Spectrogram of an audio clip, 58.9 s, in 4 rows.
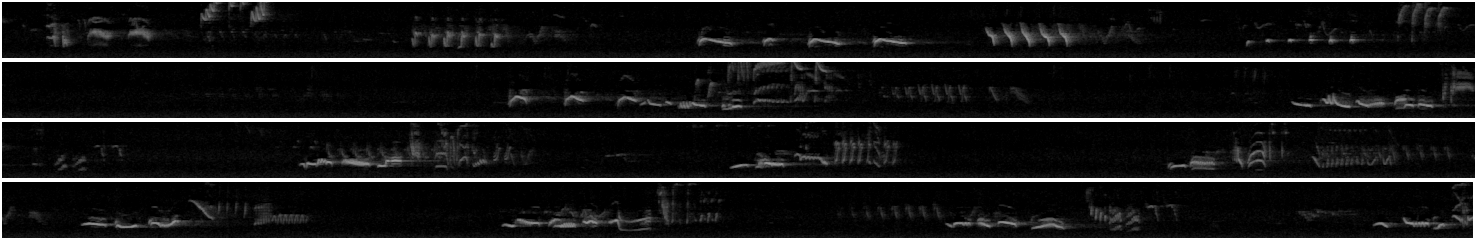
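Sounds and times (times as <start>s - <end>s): songbird warbling: 7.0s - 9.2s, 19.8s - 23.2s, 27.6s - 30.7s, 32.4s - 34.6s, 36.7s - 38.4s, 41.1s - 43.6s, 45.0s - 47.2s, 49.2s - 51.4s, 53.6s - 55.8s, 57.2s - 58.9s.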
